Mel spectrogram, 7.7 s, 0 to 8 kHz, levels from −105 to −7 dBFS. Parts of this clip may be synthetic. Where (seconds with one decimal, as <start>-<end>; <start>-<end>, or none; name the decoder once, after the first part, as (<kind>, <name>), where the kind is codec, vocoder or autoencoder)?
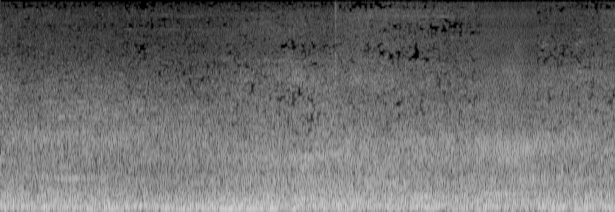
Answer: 6.0-6.7 (codec, ZipCodec)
